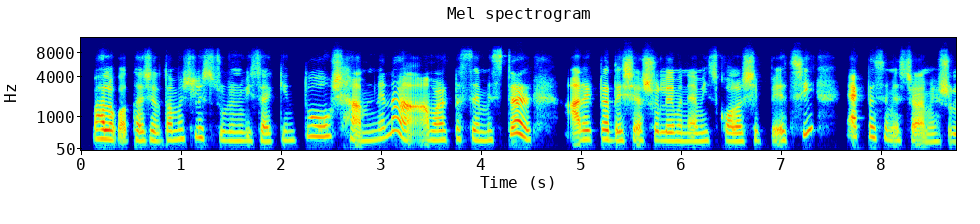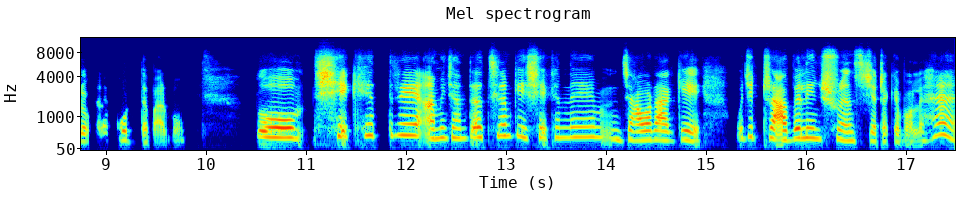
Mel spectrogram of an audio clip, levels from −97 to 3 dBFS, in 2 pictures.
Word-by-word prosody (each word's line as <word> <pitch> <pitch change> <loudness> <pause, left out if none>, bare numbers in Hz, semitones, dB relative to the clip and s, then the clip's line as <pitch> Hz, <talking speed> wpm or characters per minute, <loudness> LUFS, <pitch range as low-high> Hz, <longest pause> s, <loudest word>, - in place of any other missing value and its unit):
ভালো 260 -1 +7
কথা - - -3
সেটা 230 -3 -3
তো - - 0
আমি 250 - -7
আসলে 290 +1 -4
স্টুডেন্ট 225 -1 -10
ভিসায়। 210 -2 -4
কিন্তু 235 +7 -14 0.3
সামনে 230 +4 0
না - - +2 0.3
আমার 235 - 0
একটা 275 - -10
সেমিস্টার 235 - +5 0.5
আরেকটা 245 +1 +4
দেশে 230 - 0
আসলে 230 -2 +2
মানে 215 - -7
আমি 210 - -8
স্কলারশিপ 210 +2 -1
পেয়েছি। - - -4 0.5
একটা 315 0 -7
সেমিস্টার 275 -5 -5
আমি 195 - -11
আসলে 200 - -3
ওখানে 215 - -18
করতে 235 - -7
পারব। - - -10 0.8
তো 475 - 0 0.7
সেক্ষেত্রে 350 +1 -3 0.3
আমি 270 +1 +1
জানতে 275 0 -5
চাচ্ছিলাম 335 +3 -2
কি - - -5 0.2
সেখানে 290 0 -7 0.5
যাওয়ার 240 +1 +3
আগে 230 +2 -5 0.5
ওই - - -10
যে 310 - -3
ট্রাভেল 265 0 +5
ইন্সুরেন্স 245 -4 -1
যেটাকে 210 - -6
বলে। - - -10
হ্যাঁ। 350 -5 0
245 Hz, 150 wpm, -23 LUFS, 225-290 Hz, 0.8 s, ভালো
